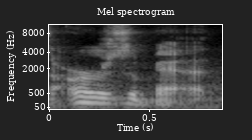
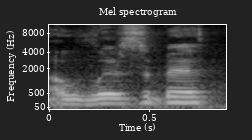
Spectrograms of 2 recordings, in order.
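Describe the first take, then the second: First: The name is pronounced the Hungarian way. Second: The name is pronounced the English way. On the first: "but technically uh, it was" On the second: "that's the pronunciation of it in English"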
